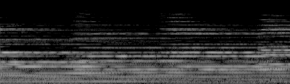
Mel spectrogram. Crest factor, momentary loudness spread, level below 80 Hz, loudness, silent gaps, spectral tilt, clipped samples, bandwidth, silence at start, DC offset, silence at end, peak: 14 dB; 4 LU; -52 dBFS; -28 LUFS; none; -4 dB/octave; under 0.1%; 13.5 kHz; 0 s; under 0.1%; 0 s; -16 dBFS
